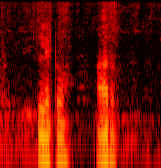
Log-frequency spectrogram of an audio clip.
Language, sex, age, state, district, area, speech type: Santali, male, 30-45, Jharkhand, Seraikela Kharsawan, rural, spontaneous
